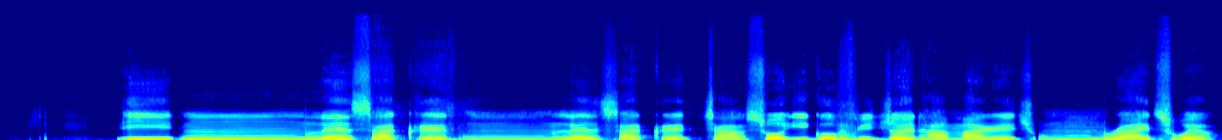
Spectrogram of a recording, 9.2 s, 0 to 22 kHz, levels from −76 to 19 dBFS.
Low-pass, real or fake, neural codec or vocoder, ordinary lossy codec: 19.8 kHz; fake; autoencoder, 48 kHz, 32 numbers a frame, DAC-VAE, trained on Japanese speech; none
